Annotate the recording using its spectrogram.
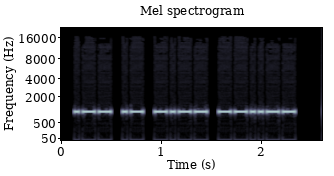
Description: Morse code, heard as a keyed tone, about 30 wpm, 1000 Hz. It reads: WAY,
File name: qotdfiles / 30wpm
